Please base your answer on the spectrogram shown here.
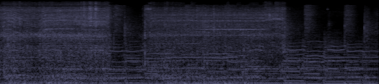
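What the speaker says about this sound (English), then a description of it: "It's the drill." A power drill whirs loudly near the mic in sustained bursts, with a brief pause in the middle and a change in pitch toward the end.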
